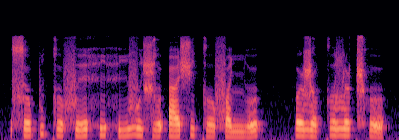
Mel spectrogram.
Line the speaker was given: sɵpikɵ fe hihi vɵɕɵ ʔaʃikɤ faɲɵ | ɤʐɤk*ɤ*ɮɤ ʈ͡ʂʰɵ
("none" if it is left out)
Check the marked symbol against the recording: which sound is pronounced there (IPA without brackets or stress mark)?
ɤ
